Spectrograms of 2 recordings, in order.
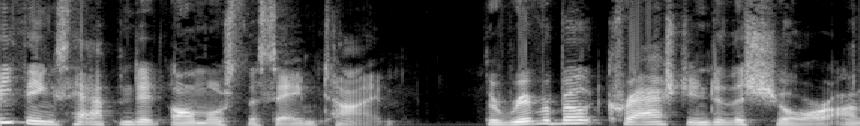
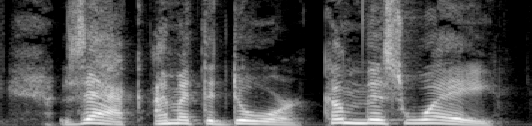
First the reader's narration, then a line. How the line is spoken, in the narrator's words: Amie was yelling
